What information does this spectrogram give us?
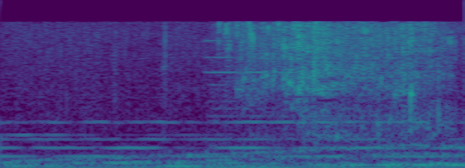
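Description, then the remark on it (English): Liquid is poured out as a libation to the ancestors, toward each direction, in a steady, continuous stream, splashing and trickling. The sound grows brighter and fuller partway through, with no voices. “I'm going to pour libations to the east, and then to the west, and then to the south and north and east.”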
